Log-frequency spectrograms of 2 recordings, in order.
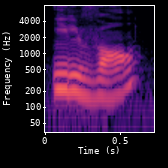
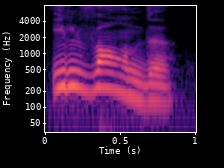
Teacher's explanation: In the plural, you hear the D, vende. The ENT is not pronounced.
